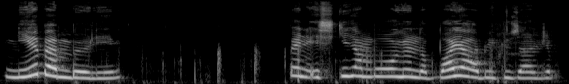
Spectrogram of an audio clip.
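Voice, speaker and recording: A child giving excitable commentary while playing a video game, talking to themself. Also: very high-pitched, slow. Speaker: gamer. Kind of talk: gameplay commentary.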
